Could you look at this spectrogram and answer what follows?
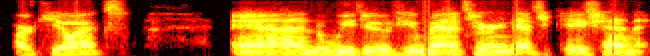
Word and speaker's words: RKEO-X: company called RKOX ROX it's phonetically it's ROX and we do humanitarian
